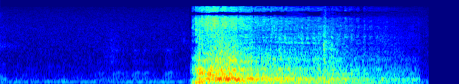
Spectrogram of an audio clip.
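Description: Lion roar sound effect, starting suddenly about a second in, loud at first and fading before it cuts off.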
